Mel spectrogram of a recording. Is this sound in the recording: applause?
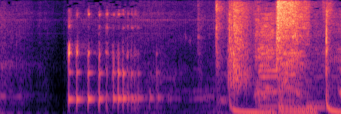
no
